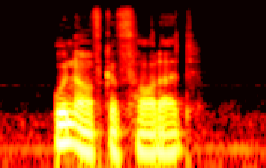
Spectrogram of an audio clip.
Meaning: 1. unsolicited, unbidden, gratuitous 2. uninvited
- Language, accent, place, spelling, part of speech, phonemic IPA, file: German, Germany, Berlin, unaufgefordert, adjective, /ˈʊnʔaʊ̯fɡəˌfɔʁdɐt/, De-unaufgefordert.ogg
